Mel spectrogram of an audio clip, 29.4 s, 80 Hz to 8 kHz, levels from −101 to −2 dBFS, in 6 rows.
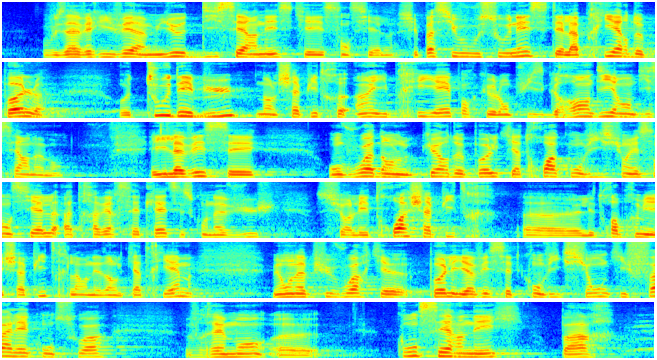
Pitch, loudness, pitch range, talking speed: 160 Hz, -23 LUFS, 145-180 Hz, 205 wpm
